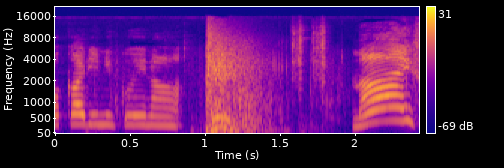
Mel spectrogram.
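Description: A gunshot bangs once.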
